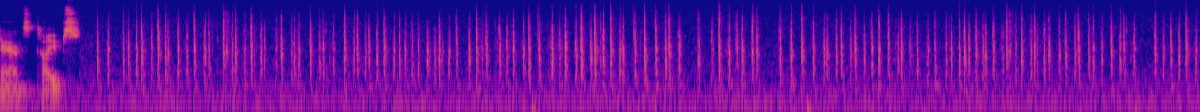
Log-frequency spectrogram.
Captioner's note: typing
